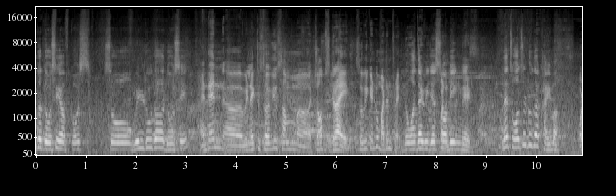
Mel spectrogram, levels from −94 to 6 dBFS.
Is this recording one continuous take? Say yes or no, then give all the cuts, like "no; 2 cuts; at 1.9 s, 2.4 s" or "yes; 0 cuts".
yes; 0 cuts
